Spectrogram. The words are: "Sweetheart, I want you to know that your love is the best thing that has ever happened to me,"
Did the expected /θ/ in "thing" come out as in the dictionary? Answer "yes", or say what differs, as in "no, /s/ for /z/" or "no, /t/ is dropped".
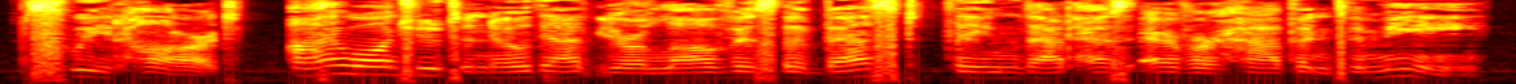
yes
